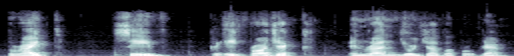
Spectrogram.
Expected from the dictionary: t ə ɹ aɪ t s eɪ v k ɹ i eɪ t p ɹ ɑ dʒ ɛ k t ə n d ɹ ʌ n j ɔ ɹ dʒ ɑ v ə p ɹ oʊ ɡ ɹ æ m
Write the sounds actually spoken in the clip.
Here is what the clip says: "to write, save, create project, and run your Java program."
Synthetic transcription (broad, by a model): t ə ɹ aɪ t s eɪ v k ɹ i eɪ t p ɹ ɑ dʒ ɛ k t ə n d ɹ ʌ n j ɔ ɹ dʒ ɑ b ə p ɹ oʊ ɡ ɹ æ m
